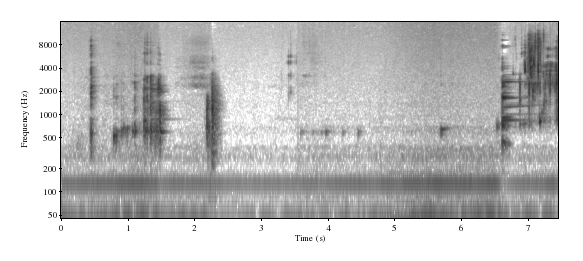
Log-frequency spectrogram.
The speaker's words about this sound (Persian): از بطری چای یک نفرم لیوانم را پر میکنم این یکی دیگر افکت صوتی نیست واقعا همینجا فکنون لیوانم را پر میکنم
